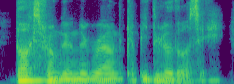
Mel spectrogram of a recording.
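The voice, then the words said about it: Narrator voice. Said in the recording (Spanish): “Introduciendo voz de narrador.”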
